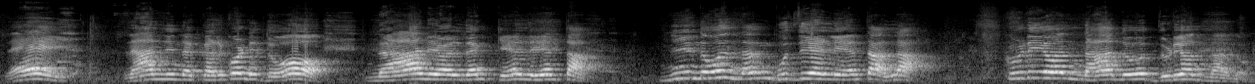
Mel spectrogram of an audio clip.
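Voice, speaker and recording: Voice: medium pitch, slow pace, lightly acted. A stage actor playing a coarse, abusive drunken father who taunts his wife. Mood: taunting drunk. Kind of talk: stage drama acting. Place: stage in a hall. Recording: echoey hall, music behind.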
